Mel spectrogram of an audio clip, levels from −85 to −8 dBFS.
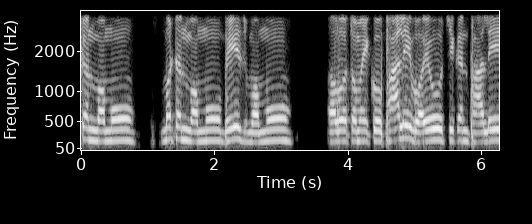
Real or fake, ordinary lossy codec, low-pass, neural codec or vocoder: real; none; 3.6 kHz; none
